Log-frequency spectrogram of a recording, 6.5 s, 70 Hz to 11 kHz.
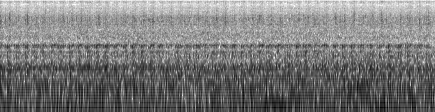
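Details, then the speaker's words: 2006 Audi A4 2.0T with P0300/P0303 codes, pulse sensor at the exhaust with one side blocked: rough, uneven idle with an irregular stumble; the waveform shows a missing exhaust pulse, pointing to a cylinder 3 misfire. "Yeah, we got a good sync. Looks like we're missing an exhaust pulse right here."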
